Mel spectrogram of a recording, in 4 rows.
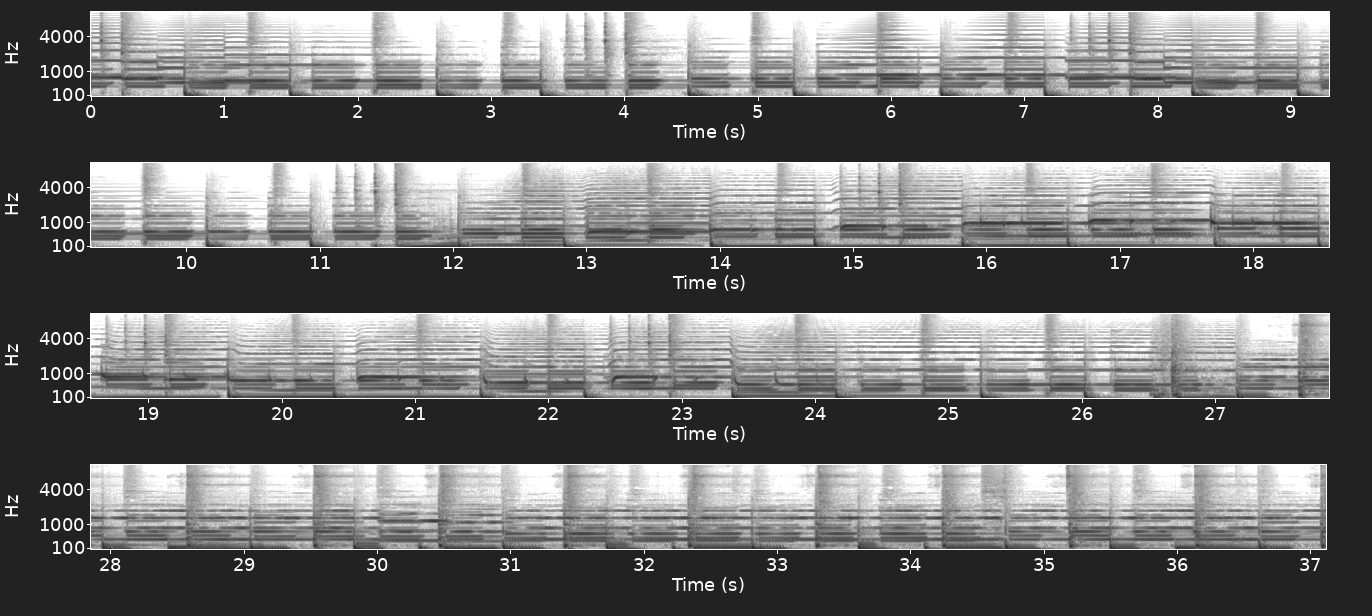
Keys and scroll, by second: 0.0 Return, 0.9 2, 1.1 Return, 4.0 BackSpace, 4.1 7, 4.2 Return, 9.0-10.8 typing, 10.9 Return, 12.8 c, 17.9 Left, 18.2 6, 18.2 Return, 19.8 ctrl+s, 27.6 f, 30.5 alt+q, 32.9 alt+r, 33.2 Delete, 33.8 alt+r, 34.0 Delete, 34.7 alt+r, 35.0 Delete, 35.9 alt+r, 36.1 Delete, 36.6 e.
